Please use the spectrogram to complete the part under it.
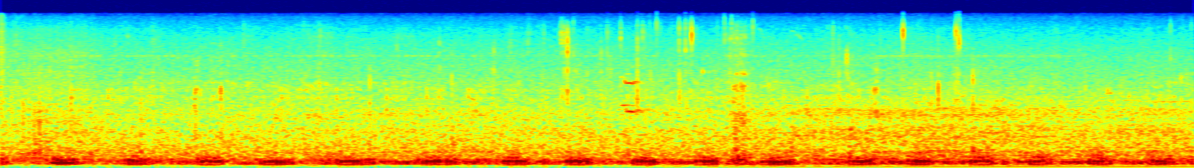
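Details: A cat purring continuously, a deep buzzing rumble in even waves, with scattered faint clicks and a short high chirp in the background.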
